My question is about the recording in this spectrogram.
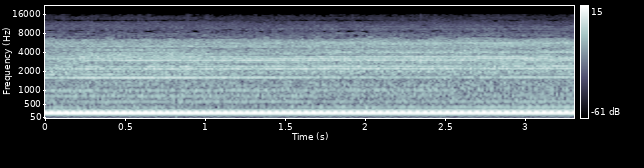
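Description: A car engine held at wide-open throttle gives a steady, loud roar, one sustained drone that keeps the same pitch and volume throughout with no breaks.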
